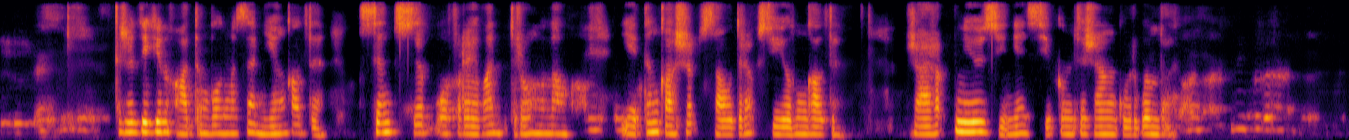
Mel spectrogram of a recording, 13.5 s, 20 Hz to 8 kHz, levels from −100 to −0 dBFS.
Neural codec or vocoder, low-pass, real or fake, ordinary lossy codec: codec, 24 kHz, 1.2 kbps, DualCodec; 7.2 kHz; fake; none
